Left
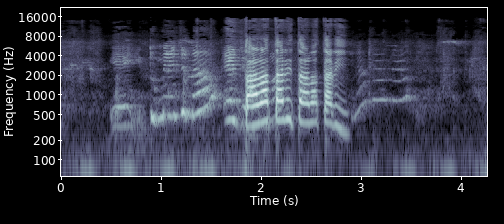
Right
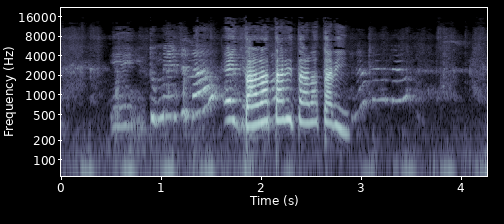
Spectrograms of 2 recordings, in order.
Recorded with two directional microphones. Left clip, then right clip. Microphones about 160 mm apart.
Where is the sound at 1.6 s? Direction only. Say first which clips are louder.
Left 2 dB; 15° right (ahead or behind).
